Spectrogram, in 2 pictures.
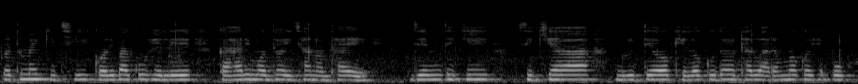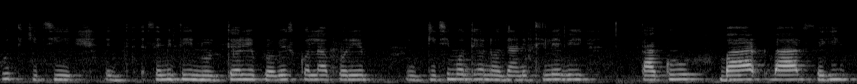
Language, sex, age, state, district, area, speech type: Odia, female, 18-30, Odisha, Balangir, urban, spontaneous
